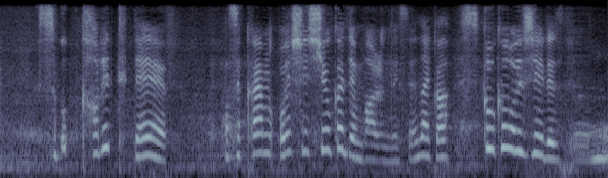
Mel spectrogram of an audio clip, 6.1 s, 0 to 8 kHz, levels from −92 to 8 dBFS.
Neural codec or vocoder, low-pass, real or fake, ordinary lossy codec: codec, 16 kHz, 0.8 kbps, ZipCodec; 7.2 kHz; fake; AAC, 48 kbps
